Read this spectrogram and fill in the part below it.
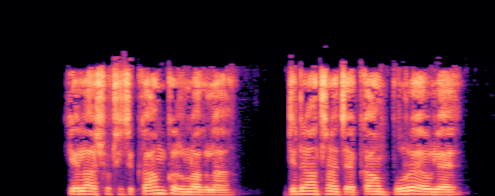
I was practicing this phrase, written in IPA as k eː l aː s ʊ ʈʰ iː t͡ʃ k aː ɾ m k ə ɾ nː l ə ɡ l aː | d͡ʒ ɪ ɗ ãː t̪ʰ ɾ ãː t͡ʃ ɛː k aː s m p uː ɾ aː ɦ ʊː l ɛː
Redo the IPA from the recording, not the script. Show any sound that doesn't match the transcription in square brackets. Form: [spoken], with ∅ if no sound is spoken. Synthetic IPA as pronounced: k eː l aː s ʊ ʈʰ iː t͡ʃ k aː [∅] m k ə ɾ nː l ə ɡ l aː | d͡ʒ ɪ ɗ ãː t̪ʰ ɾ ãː t͡ʃ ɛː k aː [∅] m p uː ɾ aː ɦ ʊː l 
